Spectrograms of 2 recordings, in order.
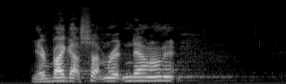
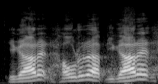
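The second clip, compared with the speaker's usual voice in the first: ordinary talk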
